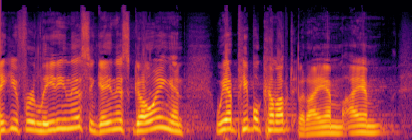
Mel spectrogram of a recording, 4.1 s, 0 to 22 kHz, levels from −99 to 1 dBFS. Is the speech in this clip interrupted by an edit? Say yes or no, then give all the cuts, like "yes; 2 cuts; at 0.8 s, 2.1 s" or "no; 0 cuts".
yes; 1 cut; at 3.0 s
